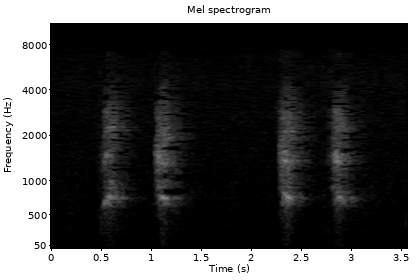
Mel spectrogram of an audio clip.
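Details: Newly adopted dogs, a Corgi/blue heeler mix and a bigger Shepherd mix: four sharp, clipped barks in two pairs about half a second apart, with a quiet pause between the pairs and a still background.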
